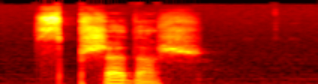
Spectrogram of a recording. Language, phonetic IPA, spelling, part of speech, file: Polish, [ˈspʃɛdaʃ], sprzedaż, noun, Pl-sprzedaż.ogg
